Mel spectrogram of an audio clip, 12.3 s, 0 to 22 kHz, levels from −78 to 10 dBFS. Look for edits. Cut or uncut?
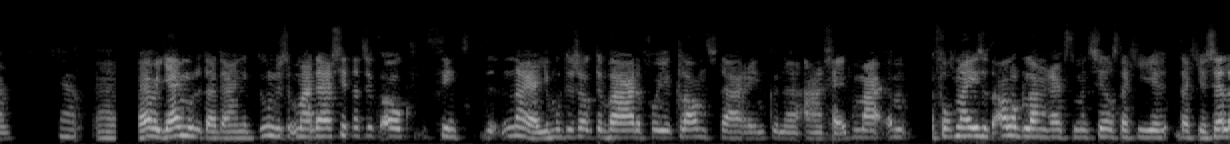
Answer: uncut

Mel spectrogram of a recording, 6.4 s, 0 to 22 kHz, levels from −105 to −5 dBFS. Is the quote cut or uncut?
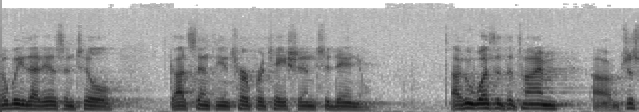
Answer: uncut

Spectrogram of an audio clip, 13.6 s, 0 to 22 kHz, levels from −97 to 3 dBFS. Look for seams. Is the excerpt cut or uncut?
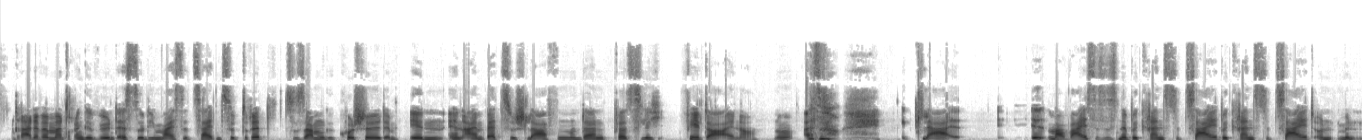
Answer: cut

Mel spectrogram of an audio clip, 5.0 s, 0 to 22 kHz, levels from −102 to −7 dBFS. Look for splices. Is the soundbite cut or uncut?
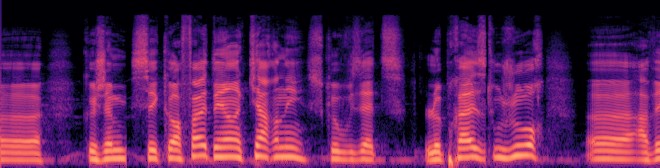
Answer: cut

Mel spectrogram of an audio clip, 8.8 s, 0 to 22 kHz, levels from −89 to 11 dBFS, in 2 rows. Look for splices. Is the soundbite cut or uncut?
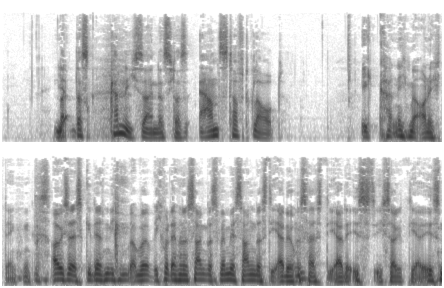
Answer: cut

